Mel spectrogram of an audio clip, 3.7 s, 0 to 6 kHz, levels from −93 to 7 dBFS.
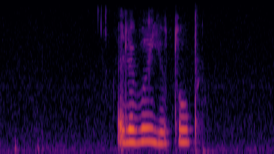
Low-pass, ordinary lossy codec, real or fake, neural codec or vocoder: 5.4 kHz; AAC, 24 kbps; real; none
